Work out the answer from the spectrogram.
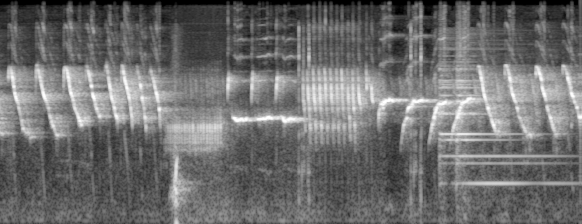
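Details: Canary lure song for young birds: rapid falling whistle sweeps, a soft buzzy stretch, pure steady whistles and a rattle, then more sweeping notes while a faint tone runs beneath.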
